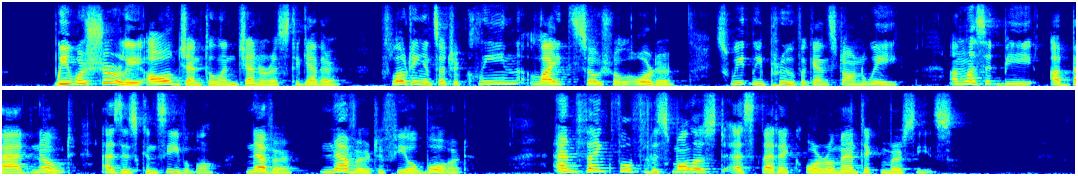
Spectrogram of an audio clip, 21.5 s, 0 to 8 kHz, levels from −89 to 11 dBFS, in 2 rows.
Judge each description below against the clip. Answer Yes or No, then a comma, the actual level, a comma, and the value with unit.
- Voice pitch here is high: Yes, high, 210 Hz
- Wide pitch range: No, average, 3.9 semitones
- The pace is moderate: No, slow, 120 wpm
